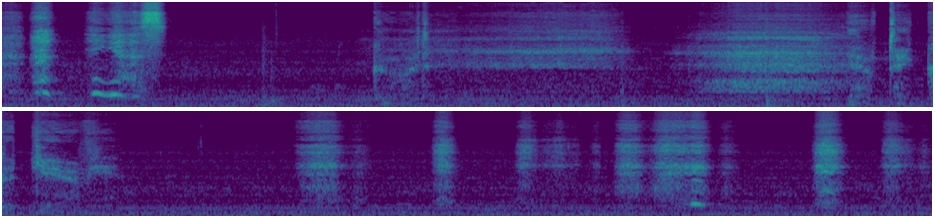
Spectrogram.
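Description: A young man speaks into a microphone in short, calm bursts.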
